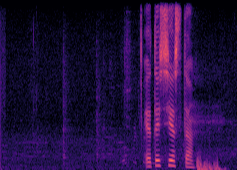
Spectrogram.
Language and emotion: Russian, neutral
